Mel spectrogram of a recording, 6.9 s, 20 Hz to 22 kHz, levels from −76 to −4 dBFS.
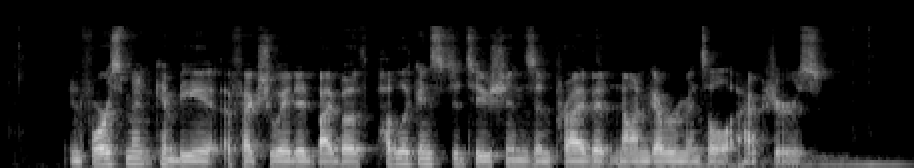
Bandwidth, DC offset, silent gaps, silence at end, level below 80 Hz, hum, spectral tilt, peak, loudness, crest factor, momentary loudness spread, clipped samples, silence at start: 11.5 kHz; under 0.1%; none; 0.1 s; -62 dBFS; none; -5 dB/octave; -6 dBFS; -26 LUFS; 20 dB; 11 LU; under 0.1%; 0.5 s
